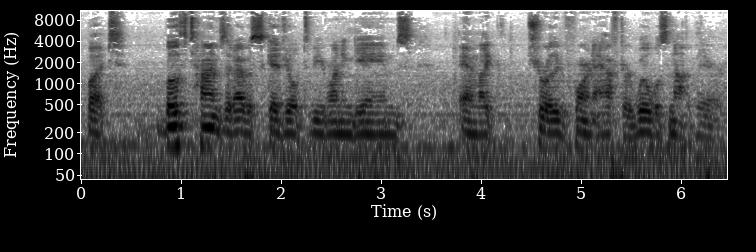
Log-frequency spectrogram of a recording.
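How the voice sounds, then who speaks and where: Low-ish guy co-hosting, kinda far from the mic, faint hiss, rambly. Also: steady tone, moderate pace. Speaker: podcast co-host. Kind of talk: casual chat.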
